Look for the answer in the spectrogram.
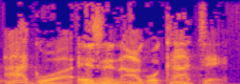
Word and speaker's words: aguacate: They're called aguacate trees in Spanish. And by the way, the first syllable in that word aguacate is agua, A-G-U-A, meaning water.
